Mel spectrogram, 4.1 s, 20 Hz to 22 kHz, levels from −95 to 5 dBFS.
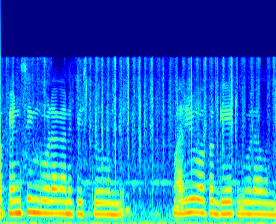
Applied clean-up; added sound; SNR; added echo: none; Domestic sounds, home sounds; 13 dB; none.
